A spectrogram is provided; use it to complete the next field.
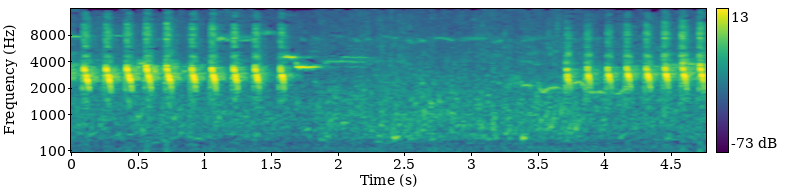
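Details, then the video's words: Kapas tembak, a bulbul, in frequent rough 'tembakan' song used to stir fighter-type birds: rapid sharp chips, a thin whistled slur and pause, then another quick chip series. "AUDIO KAPAS TEMBAK GACOR MBESET TEMBAKAN KASAR. BIKIN EMOSI BURUNG TIPE FIGTER"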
